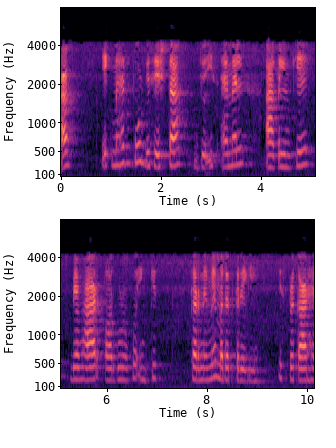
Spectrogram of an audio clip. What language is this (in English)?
Hindi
